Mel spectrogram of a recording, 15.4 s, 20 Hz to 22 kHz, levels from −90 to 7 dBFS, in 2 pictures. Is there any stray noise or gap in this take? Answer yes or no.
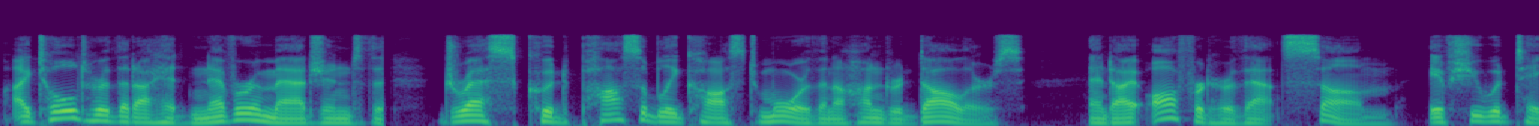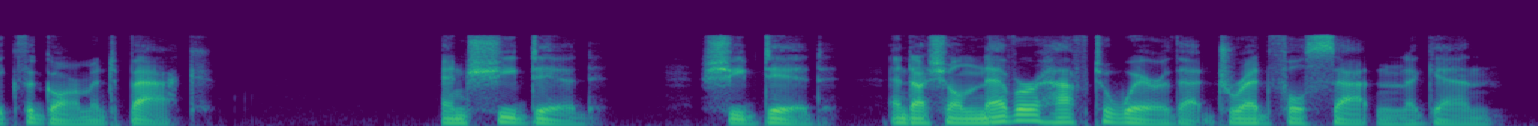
no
